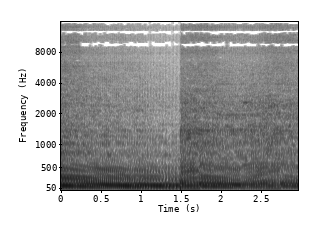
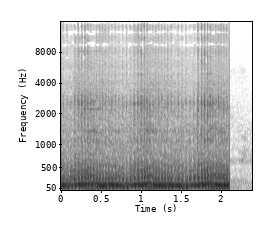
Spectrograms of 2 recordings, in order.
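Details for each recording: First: 2011 Honda CG 125 motorcycle engine revving: single-cylinder thump with loose top-end clatter on each beat, worn push rod valve train noise; also smoking; top overhaul planned. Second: 2011 Honda CG 125 after top overhaul for engine noise and smoke, oil pump checked and silencer washed; steady low single-cylinder thump at idle with no loud tapping or knock, normal idle.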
